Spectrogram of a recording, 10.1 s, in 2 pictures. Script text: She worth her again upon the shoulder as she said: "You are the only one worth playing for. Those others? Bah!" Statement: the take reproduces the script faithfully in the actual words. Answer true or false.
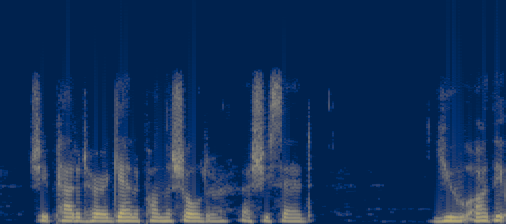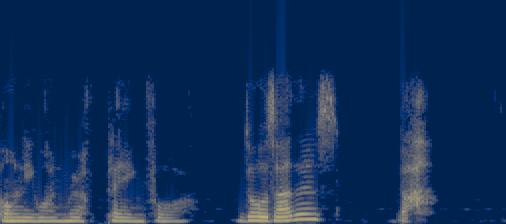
false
